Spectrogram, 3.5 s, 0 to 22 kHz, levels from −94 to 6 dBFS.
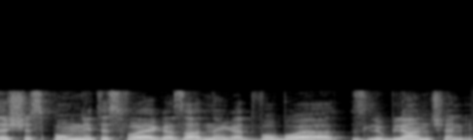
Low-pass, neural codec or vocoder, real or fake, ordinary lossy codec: none; none; real; none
